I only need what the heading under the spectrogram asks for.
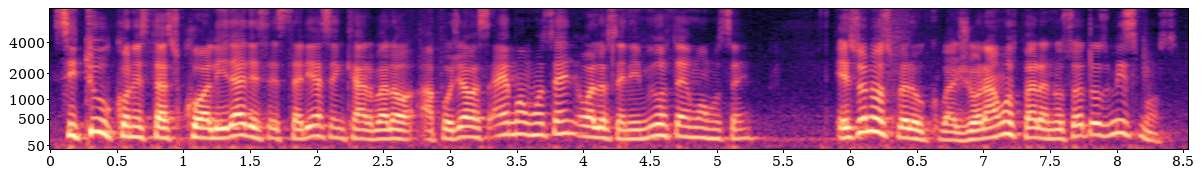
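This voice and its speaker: Man, cleric, religious lecture, rhetorical questions, repeats phrases for emphasis, fairly high voice. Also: a little fast, dark tone. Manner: asks many rhetorical questions. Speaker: Shia cleric.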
